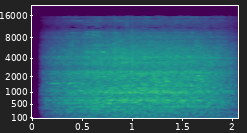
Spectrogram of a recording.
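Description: City bus engine running as the bus pulls slowly past, a steady engine and road sound that dies away near the end.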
